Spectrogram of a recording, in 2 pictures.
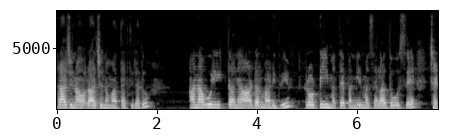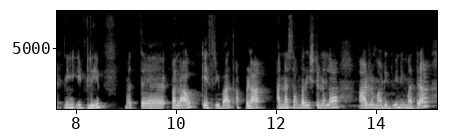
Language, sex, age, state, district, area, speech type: Kannada, female, 18-30, Karnataka, Tumkur, rural, spontaneous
